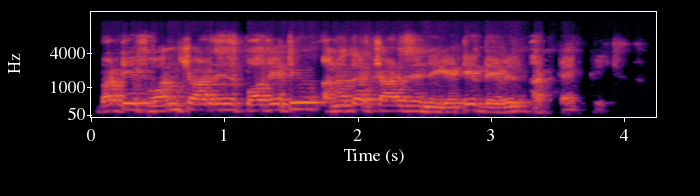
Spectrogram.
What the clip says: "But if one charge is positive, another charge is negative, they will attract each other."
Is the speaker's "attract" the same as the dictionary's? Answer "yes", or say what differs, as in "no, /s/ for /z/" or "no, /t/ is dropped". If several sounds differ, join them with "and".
no, /ɹ/ is dropped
